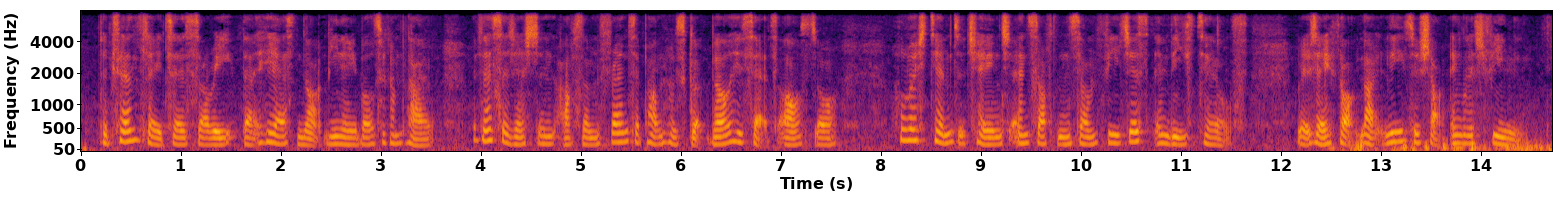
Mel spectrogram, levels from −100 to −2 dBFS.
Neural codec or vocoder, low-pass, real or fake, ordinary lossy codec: codec, 16 kHz, 8 kbps, FreqCodec, smaller model; 7.2 kHz; fake; Opus, 64 kbps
